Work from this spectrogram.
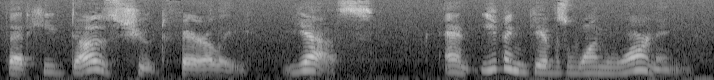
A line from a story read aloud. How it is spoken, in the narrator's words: said Hastings quietly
